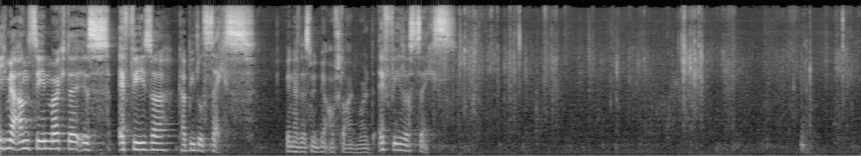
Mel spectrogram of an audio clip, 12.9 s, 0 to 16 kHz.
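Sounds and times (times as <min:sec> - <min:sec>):
speech: 0:00.0 - 0:06.8
thin Bible pages rustling and flipping: 0:06.8 - 0:12.8.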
